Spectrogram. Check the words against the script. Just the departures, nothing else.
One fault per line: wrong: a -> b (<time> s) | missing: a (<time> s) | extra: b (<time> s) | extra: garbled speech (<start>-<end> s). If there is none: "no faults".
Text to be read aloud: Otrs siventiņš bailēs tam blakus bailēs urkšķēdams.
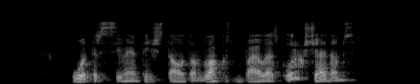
wrong: bailēs -> stāv (1.6 s)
